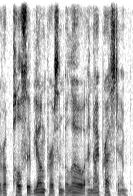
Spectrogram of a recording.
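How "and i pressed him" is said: ordinary delivery, nothing marked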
